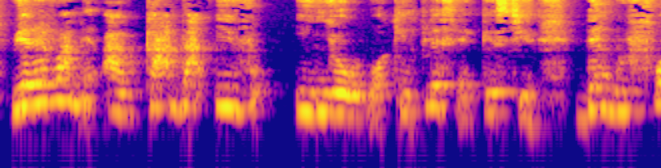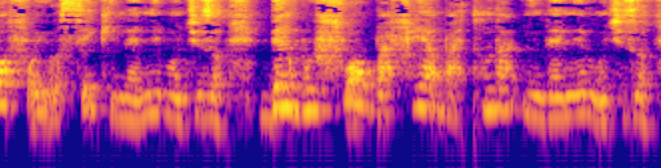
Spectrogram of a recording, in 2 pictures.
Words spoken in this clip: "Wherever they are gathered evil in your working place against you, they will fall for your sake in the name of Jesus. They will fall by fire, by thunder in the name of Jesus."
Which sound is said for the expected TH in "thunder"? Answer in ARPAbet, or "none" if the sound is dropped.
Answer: T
